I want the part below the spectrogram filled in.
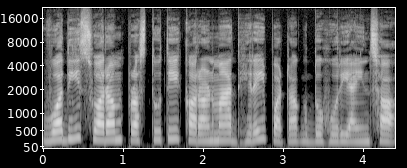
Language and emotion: Nepali, neutral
